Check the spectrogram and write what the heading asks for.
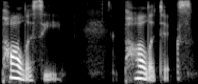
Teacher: police looks like an O but it sounds like an ah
